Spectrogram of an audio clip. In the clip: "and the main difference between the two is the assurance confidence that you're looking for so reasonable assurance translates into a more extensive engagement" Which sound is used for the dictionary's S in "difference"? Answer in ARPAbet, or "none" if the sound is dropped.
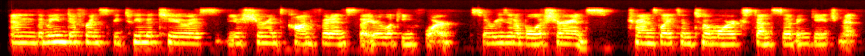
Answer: S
